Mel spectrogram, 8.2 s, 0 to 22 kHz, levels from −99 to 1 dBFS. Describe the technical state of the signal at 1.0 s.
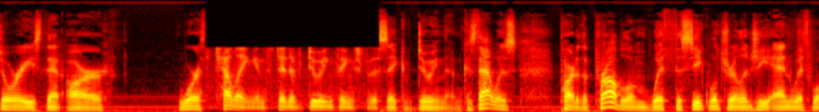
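At 1.0 s the speech signal is intact, with no audible dropout, distortion, glitch or other fault at that moment.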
